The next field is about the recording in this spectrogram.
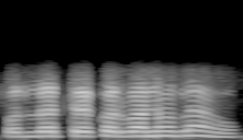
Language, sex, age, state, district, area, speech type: Odia, female, 45-60, Odisha, Angul, rural, conversation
